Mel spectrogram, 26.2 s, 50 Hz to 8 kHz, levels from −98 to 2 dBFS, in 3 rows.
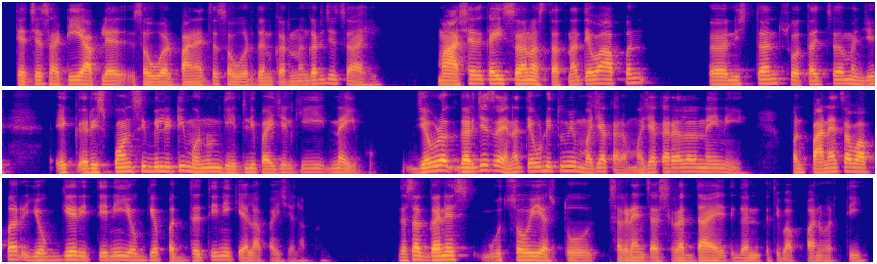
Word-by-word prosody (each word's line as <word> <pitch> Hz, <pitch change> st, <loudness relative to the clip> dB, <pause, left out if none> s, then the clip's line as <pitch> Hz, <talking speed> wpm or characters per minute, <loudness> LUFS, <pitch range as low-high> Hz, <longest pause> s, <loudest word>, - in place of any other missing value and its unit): त्याच्यासाठी 125 Hz, +3 st, -1 dB
आपल्याला 115 Hz, -2 st, +2 dB
संव 105 Hz, 0 st, 0 dB, 0.2 s
पाण्याचं 105 Hz, +4 st, -1 dB
संवर्धन 100 Hz, 0 st, -4 dB
करणं 105 Hz, +3 st, -4 dB
गरजेचं 140 Hz, +2 st, -2 dB
आहे. 95 Hz, -2 st, -4 dB, 0.6 s
मग 125 Hz, -, +4 dB
असे 145 Hz, +5 st, +1 dB
काही 140 Hz, 0 st, +4 dB
सण 135 Hz, -1 st, +4 dB
असतात 105 Hz, -7 st, +1 dB
ना, 120 Hz, +1 st, -1 dB
तेव्हा 145 Hz, +2 st, +4 dB
आपण 140 Hz, +4 st, -2 dB, 0.7 s
अ, 125 Hz, 0 st, +2 dB
निदान 125 Hz, +4 st, 0 dB
स्वतःचं 130 Hz, -2 st, -2 dB
म्हणजे 125 Hz, -1 st, -3 dB, 0.6 s
एक 125 Hz, 0 st, -2 dB
रिस्पॉन्सिबिलिटी 150 Hz, +5 st, +1 dB
म्हणून 140 Hz, -2 st, 0 dB
घेतली 115 Hz, +1 st, -3 dB
पाहिजेल, 115 Hz, 0 st, 0 dB
की 125 Hz, 0 st, -8 dB
नाही 115 Hz, -8 st, -2 dB, 0.6 s
जेवढं 165 Hz, +7 st, +7 dB
गरजेचं 160 Hz, +7 st, +6 dB
आहे -, -, +6 dB
ना, 130 Hz, -, -1 dB
तेवढी 155 Hz, +2 st, +1 dB
तुम्ही 165 Hz, 0 st, -1 dB
मजा 140 Hz, -1 st, 0 dB
करा. 95 Hz, -7 st, -5 dB
मजा 100 Hz, +6 st, -3 dB
करायला 135 Hz, +2 st, +1 dB
नाही 135 Hz, -1 st, -3 dB
नाहीये. 105 Hz, -9 st, -8 dB, 0.5 s
पण 120 Hz, +1 st, -2 dB
पाण्याचा 135 Hz, +5 st, +5 dB
वापर 140 Hz, +1 st, +3 dB
योग्य 125 Hz, +3 st, +1 dB
रीतीने, 125 Hz, 0 st, -3 dB
योग्य 120 Hz, 0 st, -2 dB
पद्धतीने 110 Hz, +5 st, -4 dB
केला 90 Hz, -2 st, -3 dB
पाहिजेल. 85 Hz, +1 st, -15 dB, 1.0 s
जसं 125 Hz, +2 st, +3 dB
गणेश 140 Hz, +2 st, +5 dB, 0.2 s
उत्सवही 125 Hz, +1 st, +1 dB
असतो. 100 Hz, -2 st, -3 dB, 0.4 s
सगळ्यांच्या 105 Hz, +1 st, -2 dB
श्रद्धा 100 Hz, 0 st, -3 dB
आहेत, 95 Hz, -3 st, 0 dB
गणपती 95 Hz, -1 st, -7 dB
बाप्पांवरती. 90 Hz, +2 st, -8 dB
125 Hz, 130 wpm, -23 LUFS, 105-140 Hz, 1.0 s, जेवढं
